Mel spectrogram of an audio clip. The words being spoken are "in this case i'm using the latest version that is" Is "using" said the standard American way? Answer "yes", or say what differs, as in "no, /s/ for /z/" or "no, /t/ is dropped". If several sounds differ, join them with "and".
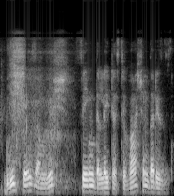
no, /s/ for /z/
